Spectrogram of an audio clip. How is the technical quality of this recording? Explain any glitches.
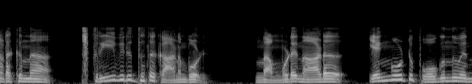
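The recording has a technical fault that runs through the whole speech clip. Aliasing, present throughout: the audio fits a reduction to 12 kHz without a low-pass filter, so content above 6 kHz folds back down, leaving sibilants gritty and metallic, roughly 15 dB below the speech.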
